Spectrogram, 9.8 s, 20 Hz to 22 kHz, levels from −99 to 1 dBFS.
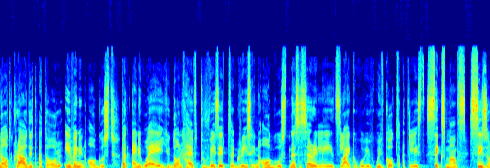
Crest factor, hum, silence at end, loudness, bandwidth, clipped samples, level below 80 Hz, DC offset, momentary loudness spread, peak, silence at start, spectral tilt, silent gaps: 18 dB; none; 0 s; -29 LUFS; 16.5 kHz; under 0.1%; -68 dBFS; under 0.1%; 7 LU; -10 dBFS; 0 s; -3.5 dB/octave; none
